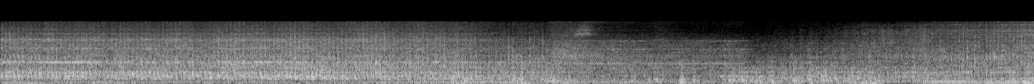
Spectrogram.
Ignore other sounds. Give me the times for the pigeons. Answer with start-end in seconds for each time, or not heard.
not heard.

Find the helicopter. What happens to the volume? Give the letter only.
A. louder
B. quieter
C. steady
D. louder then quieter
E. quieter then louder
E.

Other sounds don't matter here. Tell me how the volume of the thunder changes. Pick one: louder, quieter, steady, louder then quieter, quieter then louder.
quieter then louder.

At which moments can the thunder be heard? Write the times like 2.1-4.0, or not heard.
4.5-8.8.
